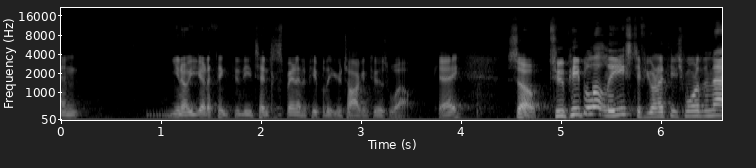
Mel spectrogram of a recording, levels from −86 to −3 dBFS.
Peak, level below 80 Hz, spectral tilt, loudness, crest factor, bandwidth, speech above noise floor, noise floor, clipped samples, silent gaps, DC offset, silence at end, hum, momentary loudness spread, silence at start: -20 dBFS; -86 dBFS; -4 dB/octave; -42 LUFS; 24 dB; 15.5 kHz; 36 dB; -79 dBFS; under 0.1%; none; under 0.1%; 0 s; none; 16 LU; 0 s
